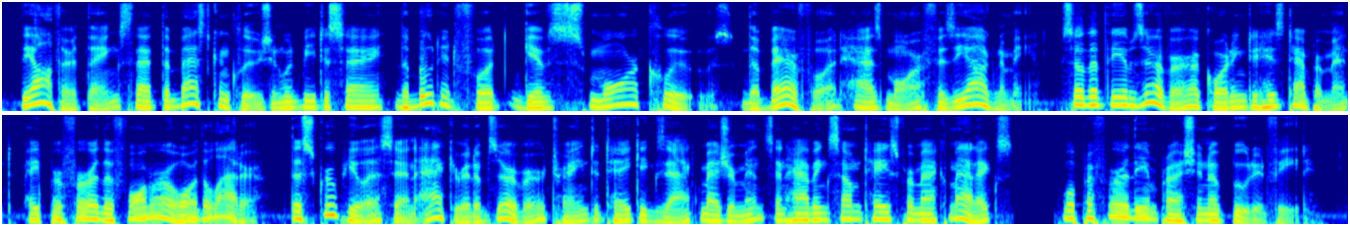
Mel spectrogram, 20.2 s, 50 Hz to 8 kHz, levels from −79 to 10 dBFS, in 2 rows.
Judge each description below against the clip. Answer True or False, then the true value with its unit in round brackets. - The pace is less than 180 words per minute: False (185 wpm)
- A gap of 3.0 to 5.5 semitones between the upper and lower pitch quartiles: True (5.0 semitones)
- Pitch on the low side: True (125 Hz)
